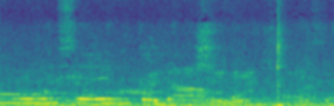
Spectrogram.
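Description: A person's voice singing or humming long, wavering notes without words, with a sharp click near the end.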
